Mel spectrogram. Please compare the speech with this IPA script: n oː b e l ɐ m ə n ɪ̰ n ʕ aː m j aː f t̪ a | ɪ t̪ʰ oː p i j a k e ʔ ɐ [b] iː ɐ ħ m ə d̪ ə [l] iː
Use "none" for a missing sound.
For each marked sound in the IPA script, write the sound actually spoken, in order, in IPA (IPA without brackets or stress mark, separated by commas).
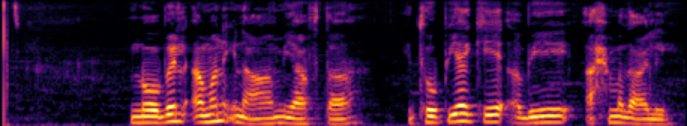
b, l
